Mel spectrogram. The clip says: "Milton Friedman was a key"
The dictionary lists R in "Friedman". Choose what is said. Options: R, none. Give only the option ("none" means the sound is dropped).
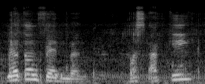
none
